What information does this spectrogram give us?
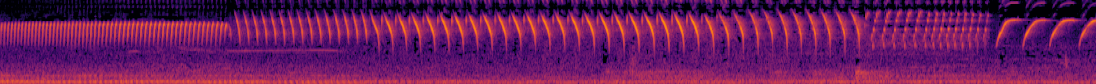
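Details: Canary singing a fast, tight, long and clear master song: a steady buzzy trill for two seconds, then a rapid run of repeated descending notes, a quicker trill and a few bright rising sweeps.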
